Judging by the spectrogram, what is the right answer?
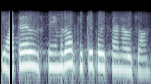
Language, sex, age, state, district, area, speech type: Odia, female, 45-60, Odisha, Boudh, rural, conversation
